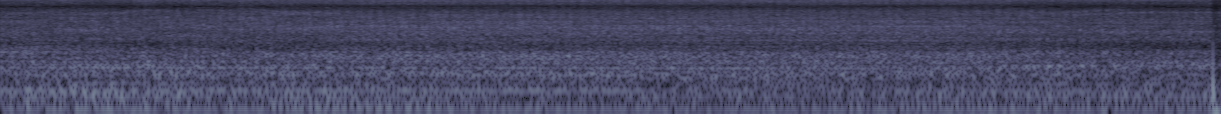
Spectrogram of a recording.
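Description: A steady, even idle with a smooth low drone and no misses or knocks throughout; the engine is running healthy.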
